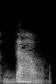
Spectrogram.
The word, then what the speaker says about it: Daugh: Et à vrai dire, son nom, c'est D-A-U-G-H. Mais moi, je le prononce simplement Dow, vous voyez.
